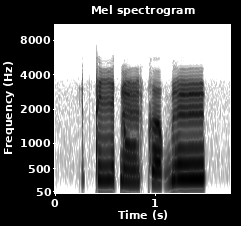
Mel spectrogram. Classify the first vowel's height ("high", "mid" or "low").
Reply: high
